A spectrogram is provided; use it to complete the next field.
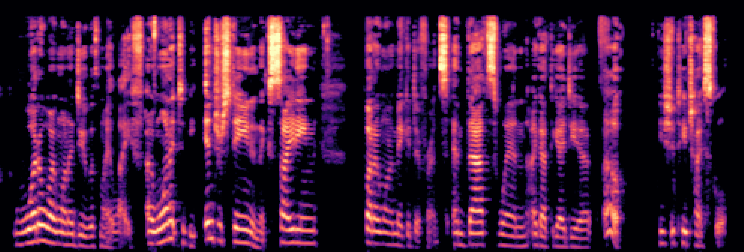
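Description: The speaker has an unremarkable speaking voice with lively intonation. The pace is fairly quick. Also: woman. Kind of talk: casual interview chat.

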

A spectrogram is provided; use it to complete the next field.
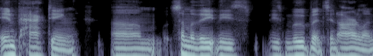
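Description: A man with an American accent and a plain, everyday voice, fairly low in pitch, with fairly even intonation and a quiet background. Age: 30s. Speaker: podcast host. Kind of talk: interview.

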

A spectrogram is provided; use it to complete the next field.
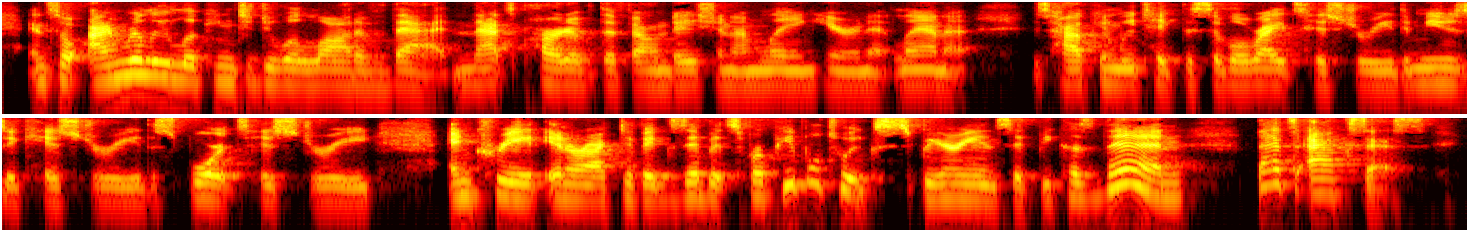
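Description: In a normal speaking voice, a woman with an American accent talks at a fairly quick pace, pitched fairly low, with ordinary pitch variation. The recording is very clean, with a silent background. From US Pacific Northwest, Seattle. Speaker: tech startup founder. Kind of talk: interview.

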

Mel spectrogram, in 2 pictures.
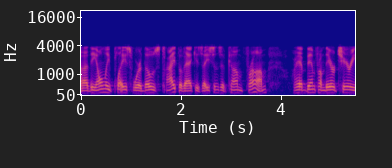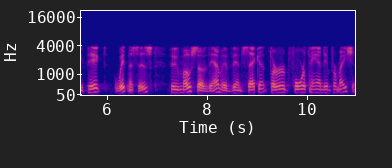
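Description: A man with a Southern US accent, fairly slow pace, and ordinary pitch variation. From Georgia. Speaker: congressman. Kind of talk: political interview. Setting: phone call. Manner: animated.

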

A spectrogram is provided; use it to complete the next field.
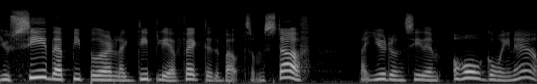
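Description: Big swings in loudness mark a woman's fairly high voice, spoken with a Spanish accent, lively intonation and a moderate pace. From Colombia. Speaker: host's wife. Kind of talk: casual chat.

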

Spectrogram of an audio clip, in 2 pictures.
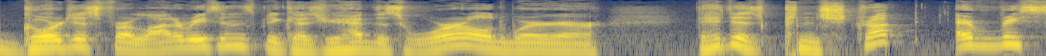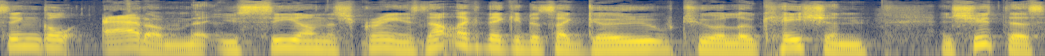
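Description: A man talks with a normal speaking voice, fairly high in pitch. His pace is fairly quick and his intonation lively. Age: 40s. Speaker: podcast host. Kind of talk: casual chat. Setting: remote recording.

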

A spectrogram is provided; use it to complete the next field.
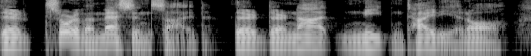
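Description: This man has an unremarkable speaking voice with an American accent, medium pitch, and a moderate pace. The recording is very clean, with a silent background. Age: 40s. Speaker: podcast host. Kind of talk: casual chat.

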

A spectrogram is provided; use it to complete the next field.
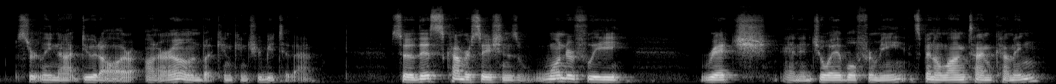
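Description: In a very clean recording with a silent background, a man with an ordinary speaking voice speaks at a moderate pace, with fairly even intonation and a fairly low pitch. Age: 40s. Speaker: podcast host and coach. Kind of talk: casual interview chat.

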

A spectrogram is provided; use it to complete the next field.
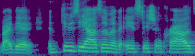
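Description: Fairly low in pitch, a woman with an ordinary speaking voice talks at a moderate pace with fairly even intonation. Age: 50s. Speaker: trail running coach and writer. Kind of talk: casual interview.

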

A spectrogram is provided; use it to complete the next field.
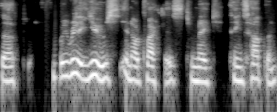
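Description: A man's fairly high, somewhat breathy voice at a fairly slow pace, with a dry, close sound and no echo. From Sweden. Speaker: artist and academic. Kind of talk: casual interview.

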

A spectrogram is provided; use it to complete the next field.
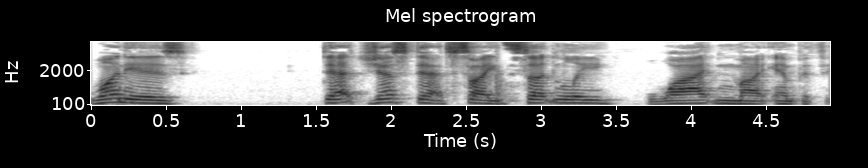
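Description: Speaking at a fairly slow pace with an American accent, this man has an ordinary speaking voice, pitched fairly high, with ordinary pitch variation. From West Baltimore, US. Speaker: journalist and memoir author. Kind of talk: interview.

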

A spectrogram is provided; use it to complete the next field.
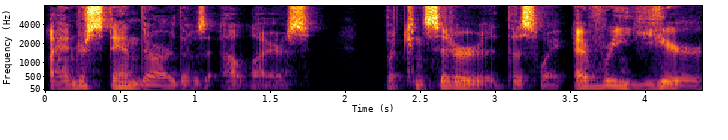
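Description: On a very clean recording with a silent background, a man speaks with a Californian accent. His medium pitch carries lively intonation at a moderate pace. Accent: Californian American. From US West Coast, Silicon Valley. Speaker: spacecraft thermal engineer and youth group leader. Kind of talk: casual chat.

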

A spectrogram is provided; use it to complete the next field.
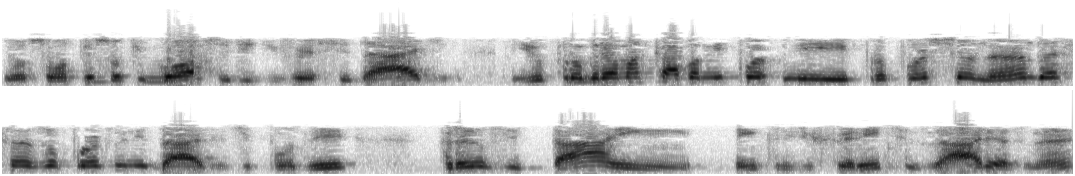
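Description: Lively in intonation, a man speaks at a moderate pace with a high pitch. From interior of São Paulo state, Brazil. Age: 20s. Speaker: corporate trainee, electrical engineer. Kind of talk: interview.

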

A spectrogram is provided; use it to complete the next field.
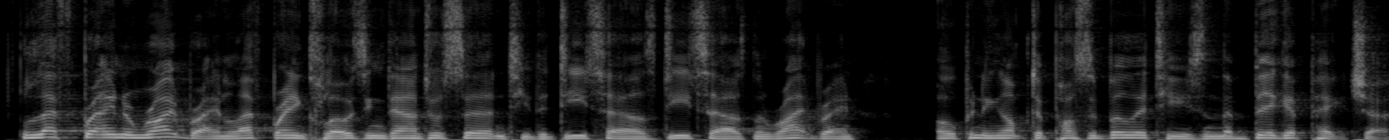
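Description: Very fast and with a British accent, a man speaks at very even loudness and ordinary pitch variation on a very clean recording with a silent background. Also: medium pitch for a man. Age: 50s. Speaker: author and family law reform advocate. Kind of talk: interview conversation.

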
